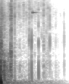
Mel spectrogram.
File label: Bullet Hit Wall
